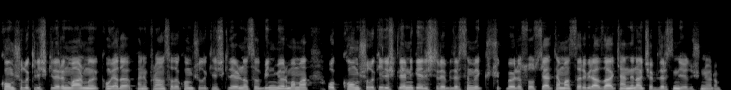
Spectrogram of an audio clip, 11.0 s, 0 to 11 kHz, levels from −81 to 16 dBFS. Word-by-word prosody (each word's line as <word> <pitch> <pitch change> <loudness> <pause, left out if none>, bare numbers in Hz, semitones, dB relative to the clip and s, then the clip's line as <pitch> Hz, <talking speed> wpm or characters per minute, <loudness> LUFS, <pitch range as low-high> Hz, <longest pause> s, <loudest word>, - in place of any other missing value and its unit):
komşuluk 160 0 0
ilişkilerin 155 0 0
var 150 0 +5
mı 135 -2 +3
ko 125 -2 -3
ya 115 +2 +3
da, 140 +1 +2
hani, 115 0 -3
Fransa'da 125 +8 -2
komşuluk 145 -1 -5
ilişkileri 150 +2 -1
nasıl 140 -7 -3
bilmiyorum 150 -5 +1
ama 175 0 +1 0.3
o 180 - +1
komşuluk 180 +1 -1
ilişkilerini 165 0 +2
geliştirebilirsin 140 +2 -1
ve 150 - +2
küçük, 130 - -13
böyle, 150 0 +1
sosyal 145 +1 +1
temaslara 145 +4 0
biraz 150 -1 +3
daha 145 0 +7
kendine 135 +4 +3
açabilirsin 145 -3 0
diye 105 -3 -2
düşünüyorum. 100 +1 -8
145 Hz, 160 wpm, -24 LUFS, 130-160 Hz, 0.3 s, daha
